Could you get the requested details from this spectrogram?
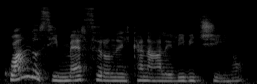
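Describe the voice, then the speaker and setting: A woman telling a fairy tale to children, expressive and lingering on words. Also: on the low side, a little fast, a little hiss or hum. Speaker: storyteller. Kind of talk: storybook narration for children.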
